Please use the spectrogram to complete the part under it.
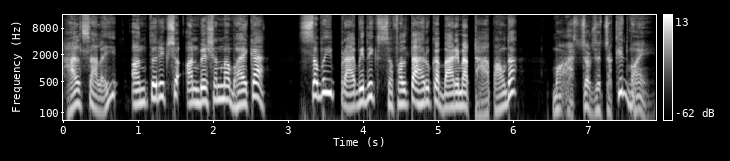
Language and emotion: Nepali, surprised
